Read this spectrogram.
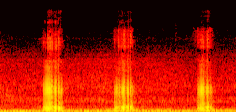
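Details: A sleeping white pug snores in three even, hoarse, breathy pulls, each about a third of a second long and roughly one and a half seconds apart, over a quiet low background hum.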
